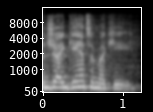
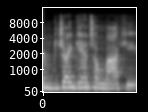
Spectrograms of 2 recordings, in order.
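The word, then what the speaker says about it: Gigantomachy: we have over here the gigantomochi or giganto maki or whatever you want to say it's different ways i've heard it pronounced but this is that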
